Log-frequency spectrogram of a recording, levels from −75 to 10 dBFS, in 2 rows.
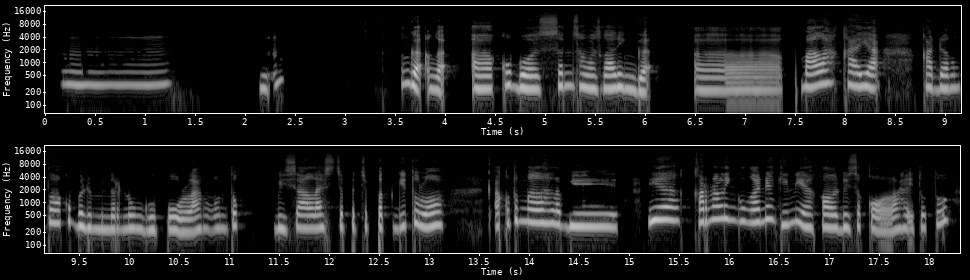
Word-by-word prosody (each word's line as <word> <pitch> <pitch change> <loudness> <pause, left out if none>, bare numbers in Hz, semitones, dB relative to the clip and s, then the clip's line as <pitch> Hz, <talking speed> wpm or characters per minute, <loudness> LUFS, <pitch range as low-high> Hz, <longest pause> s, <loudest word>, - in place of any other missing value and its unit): Mmm. 300 0 -7 0.9
Mhm. 280 +10 -6 1.2
Enggak 310 -6 +6
enggak. 225 -3 +1 0.2
Aku 245 +3 +2
bosen 255 +3 +3
sama 265 -3 +2
sekali 250 +2 +4
enggak. 225 -5 +1 0.4
Eee, 115 - -2 0.3
malah 300 +5 +4
kayak 275 -4 +3 0.5
kadang 255 -1 0
tuh 340 - +1
aku 330 +3 -3
bener-bener 240 -3 +1
nunggu 240 -2 -1
pulang 220 0 +1
untuk 280 +3 -5 0.3
bisa 245 +1 -1 0.2
les 255 0 0
cepet-cepet, 260 0 -4
gitu 280 +4 -3
loh. 280 +3 +4 0.5
Aku - - -2
tuh 385 - 0
malah 335 -3 +4
lebih 275 -1 +2 0.3
iya, 395 +1 +7 0.2
karena 360 +4 +3
lingkungannya 370 -1 +1
gini 310 +3 -2
ya, - - -1
kalau 265 -1 +3
di 260 - +1
sekolah 240 -3 -1
itu 255 - -7
tuh, 315 +4 -2
270 Hz, 125 wpm, -23 LUFS, 245-300 Hz, 1.2 s, iya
